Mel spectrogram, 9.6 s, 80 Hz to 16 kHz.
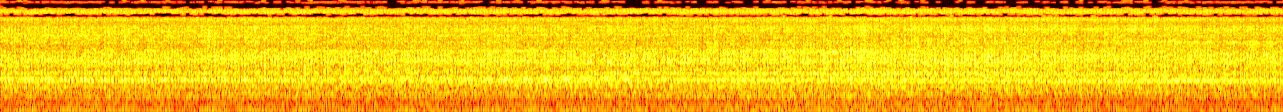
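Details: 2002 Dodge Ram 2500 4x4 with 5.9 Cummins straight-six diesel, six-speed manual, about 113k miles: even, gruff diesel clatter at a steady idle with no misses, knocks or hunting; a healthy idle.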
